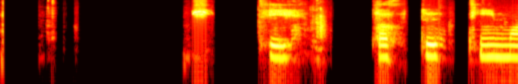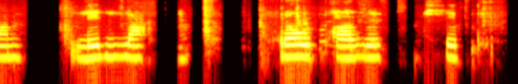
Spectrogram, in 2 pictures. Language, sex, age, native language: Icelandic, other, 6, Icelandic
